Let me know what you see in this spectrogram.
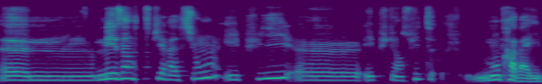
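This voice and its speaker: The delivery is very slow, with lively intonation. The tone is dark and mellow. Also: woman, medium pitch for a woman. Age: 40s. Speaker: visual artist. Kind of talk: presentation. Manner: halting.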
